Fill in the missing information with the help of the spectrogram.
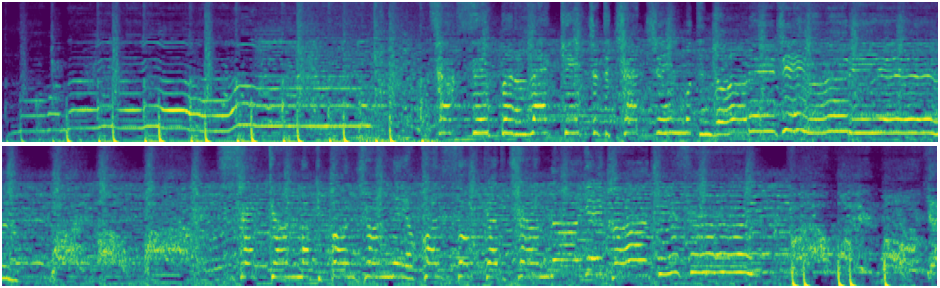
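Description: A K-pop song plays loudly and continuously for nearly twenty seconds, with sung vocals over dense, driving backing instrumentation and heavy bass, and no talking over it.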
